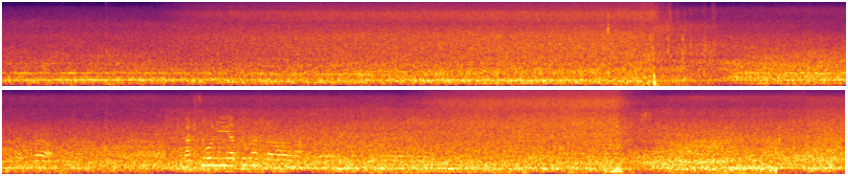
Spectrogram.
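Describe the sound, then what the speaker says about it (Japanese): A waterfall on Ishigaki Island roars steadily into its plunge pool, a loud, unbroken broadband rush close by, with faint voices occasionally audible beneath the water. "滝壺にやってきました。"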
